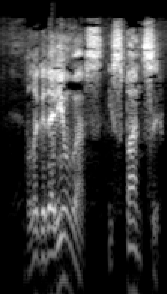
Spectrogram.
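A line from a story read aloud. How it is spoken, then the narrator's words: Enthusiastic exclamation. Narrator (Russian): с воодушевлением воскликнул Прим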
